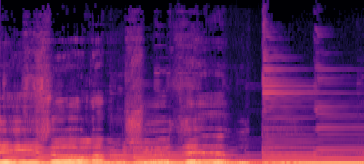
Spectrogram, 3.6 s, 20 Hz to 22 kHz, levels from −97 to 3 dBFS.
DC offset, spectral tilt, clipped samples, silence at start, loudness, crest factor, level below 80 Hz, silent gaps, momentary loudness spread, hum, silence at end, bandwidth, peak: under 0.1%; -7.5 dB/octave; under 0.1%; 0 s; -17 LUFS; 14 dB; -38 dBFS; none; 9 LU; none; 0 s; 17.5 kHz; -2 dBFS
